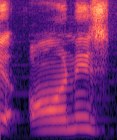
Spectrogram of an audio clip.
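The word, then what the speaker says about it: honest: क्या पढ़ते हैं बी ऑनेस्ट पढ़ते हैं यहां पर नेस्ट नहीं पढ़िए यहां पर एच साइलेंट होता है ठीक है तो बी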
